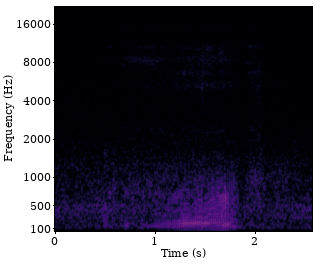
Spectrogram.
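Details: Female Boston Terrier napping, snoring: one loud, buzzy, rattling snore on an in-breath, with soft breathing noise either side.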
